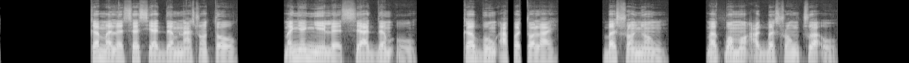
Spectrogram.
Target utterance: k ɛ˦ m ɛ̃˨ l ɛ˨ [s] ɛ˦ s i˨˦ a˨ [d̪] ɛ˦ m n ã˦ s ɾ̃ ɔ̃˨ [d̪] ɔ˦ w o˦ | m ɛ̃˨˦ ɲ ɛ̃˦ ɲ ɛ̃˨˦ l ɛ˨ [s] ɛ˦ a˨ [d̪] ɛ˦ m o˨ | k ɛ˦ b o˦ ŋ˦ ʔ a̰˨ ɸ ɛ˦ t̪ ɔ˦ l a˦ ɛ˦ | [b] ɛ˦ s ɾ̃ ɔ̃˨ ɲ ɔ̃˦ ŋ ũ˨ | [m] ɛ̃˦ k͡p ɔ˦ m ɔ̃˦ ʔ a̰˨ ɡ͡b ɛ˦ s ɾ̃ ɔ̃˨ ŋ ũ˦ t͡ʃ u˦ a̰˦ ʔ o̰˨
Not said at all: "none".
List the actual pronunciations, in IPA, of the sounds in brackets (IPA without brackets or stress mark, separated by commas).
s, d̪, t̪, s, d̪, b, m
